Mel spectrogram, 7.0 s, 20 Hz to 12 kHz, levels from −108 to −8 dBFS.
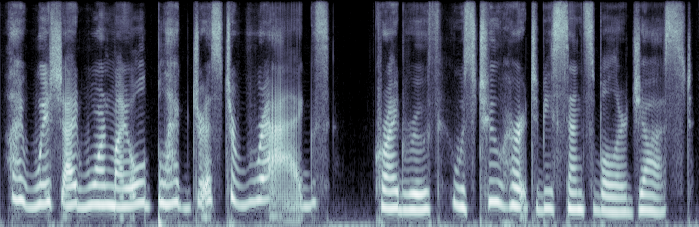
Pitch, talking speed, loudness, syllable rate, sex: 235 Hz, 180 wpm, -21 LUFS, 3.7 syllables/s, female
